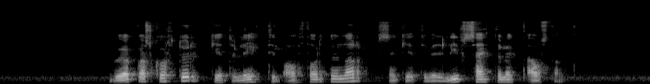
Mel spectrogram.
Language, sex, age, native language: Icelandic, male, 30-39, Icelandic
